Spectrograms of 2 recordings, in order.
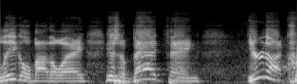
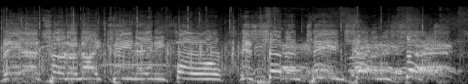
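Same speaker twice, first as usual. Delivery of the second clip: rallying shout; 2 semitones higher than usual. Real, not acted. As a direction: shout the slogan to the crowd. Chanted rally slogan.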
